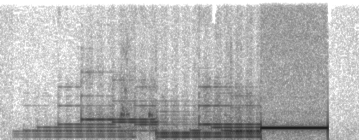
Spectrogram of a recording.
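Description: Telephone line tones play while a call is transferred: a sequence of stepped electronic notes, then one louder steady beep about a second long that cuts off abruptly.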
